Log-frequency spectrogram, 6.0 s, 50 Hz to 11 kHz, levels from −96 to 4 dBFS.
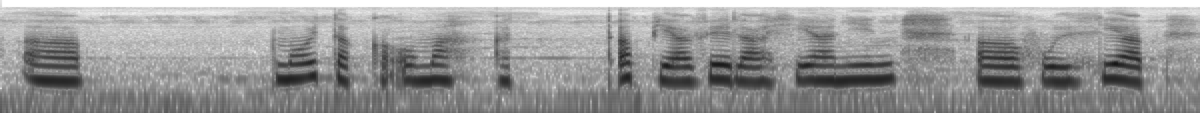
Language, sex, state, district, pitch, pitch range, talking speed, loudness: Mizo, female, Mizoram, Aizawl, 240 Hz, 230-245 Hz, 110 wpm, -16 LUFS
